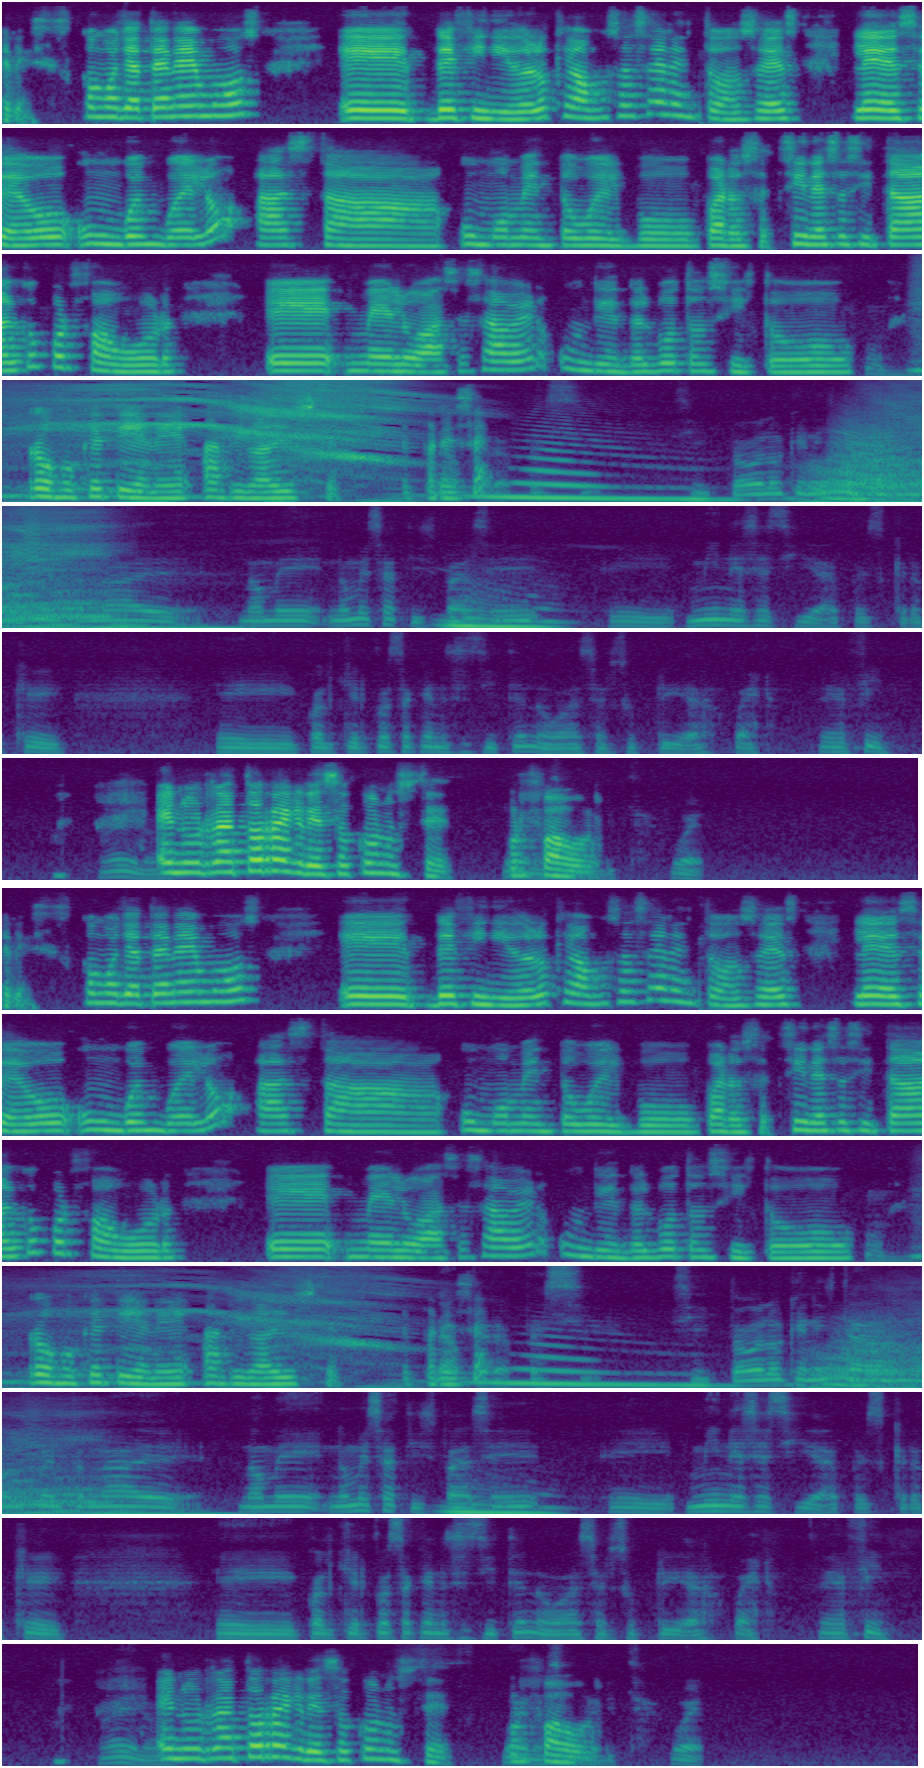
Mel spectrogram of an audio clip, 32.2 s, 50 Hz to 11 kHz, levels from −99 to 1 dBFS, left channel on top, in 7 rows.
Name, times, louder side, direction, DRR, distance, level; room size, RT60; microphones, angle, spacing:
voice 1, 0.0-13.5 13.9-15.5 15.9-16.1 28.4-29.8 30.1-30.6, left 4 dB, 45° left, 0.9 m, -27 dB
sound 1, 13.7-19.7 20.6-21.2, left 6 dB, 80° left, 0.5 m, -38 dB
voice 2, 16.0-16.9 17.2-21.1 21.4-27.5 28.1-28.4 30.1-30.7 30.9-31.1, right 2 dB, 90° right, 2.8 m, -46 dB
head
